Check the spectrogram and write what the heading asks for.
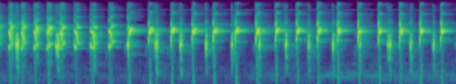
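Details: Lovebird of the Batman colour variety in long ngekek song, opening with fast scratchy double notes that settle into steady high clipped chips repeated several times per second.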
